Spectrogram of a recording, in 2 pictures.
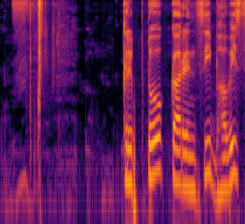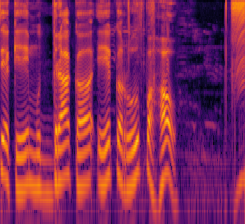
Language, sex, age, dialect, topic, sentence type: Bhojpuri, male, 25-30, Western, banking, statement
